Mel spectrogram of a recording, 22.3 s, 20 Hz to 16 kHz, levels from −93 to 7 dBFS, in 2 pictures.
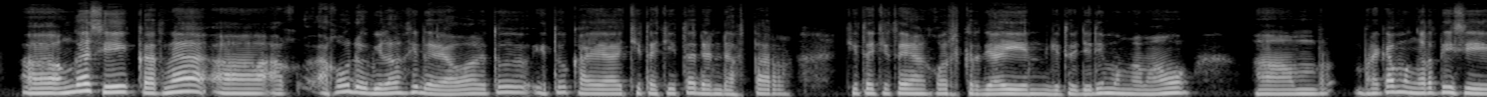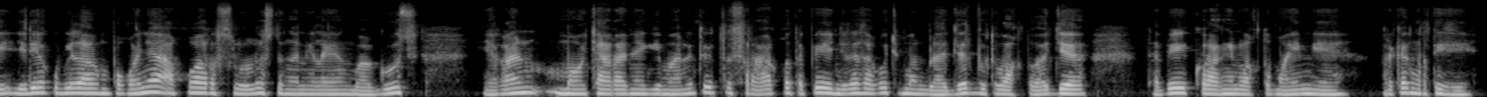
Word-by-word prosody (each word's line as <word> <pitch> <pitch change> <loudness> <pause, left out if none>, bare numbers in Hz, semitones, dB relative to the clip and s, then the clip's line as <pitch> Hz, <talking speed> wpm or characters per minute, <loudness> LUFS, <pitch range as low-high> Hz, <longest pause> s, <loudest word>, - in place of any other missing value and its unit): Eee, 185 -2 +4
enggak 245 +6 +7
sih, 215 0 +7 0.2
karena, 190 +3 +3 0.3
eee, 175 -1 +3 0.2
ak 165 - -6 0.3
aku - - -6
udah 210 -3 +4
bilang 180 +2 +3
sih 215 - 0
dari 160 -3 +1
awal, 160 +3 -1
itu 190 - -5 0.3
itu 175 +4 -7
kayak 165 -1 0
cita-cita 170 +1 -3
dan 160 -1 0
daftar 155 +3 -4 0.6
cita-cita 170 0 -3
yang 165 - +2
aku 165 - -10
harus 150 - -7
kerjain 155 0 +2 0.2
gitu, 145 +2 -4
jadi 150 +4 0
mau 175 - +2
nggak 155 -1 -2
mau, 175 +4 +3 0.6
eee, 155 0 -1
mer 165 +1 -1 0.3
mereka 175 +5 +1
mengerti 190 0 +1
sih. 175 -2 +3 0.2
Jadi 165 +3 +2
aku 195 - -8
bilang 185 -1 +3
pokoknya 170 +6 +1
aku 175 +3 -14
harus 180 -2 -1
lulus 165 +3 -1
dengan 155 -2 -2
nilai 150 0 -2
yang - - -3
bagus 160 +9 -1 0.6
ya 140 - -4
kan, 180 +3 +4 0.2
mau 165 -7 +1
caranya 160 -1 0
gimana 150 +1 -1
tuh 205 0 -2
terserah 165 -4 -5
aku, 185 +4 -5
tapi 165 +1 -8
yang 180 -3 +2
jelas 180 +1 +1
aku 185 +2 -2
cuman 170 -2 -1
belajar 140 +6 0
butuh 165 -3 -3
waktu 140 +2 -11
aja, 165 +2 +4 0.6
tapi 180 +6 +2
kurangin 160 -2 +1
waktu 150 +1 -4
mainnya. 145 -1 0 0.2
Mereka 185 +5 -2
ngerti 170 -1 -1
sih. 135 0 -2
165 Hz, 185 wpm, -23 LUFS, 155-180 Hz, 0.6 s, enggak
